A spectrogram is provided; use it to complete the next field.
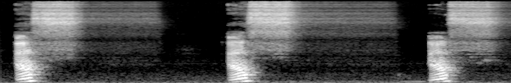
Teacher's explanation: sin yang kedua itu dari ujung lidah bertemu dengan ujung gigi seri bawah.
